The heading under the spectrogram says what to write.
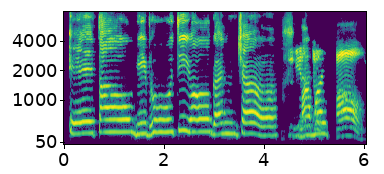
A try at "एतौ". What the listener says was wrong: Tau, not ta. Etau vibhutim.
